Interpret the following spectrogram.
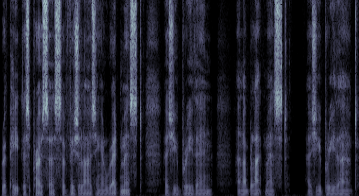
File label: voiceover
